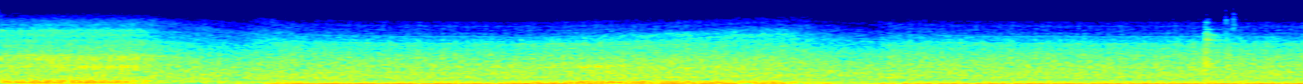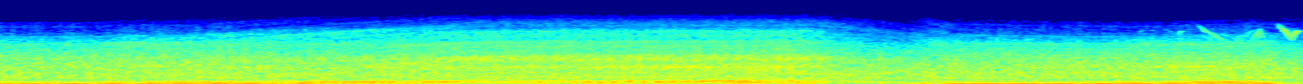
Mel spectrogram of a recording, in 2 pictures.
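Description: A tractor engine rumbles steadily, rising and falling as it revs.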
